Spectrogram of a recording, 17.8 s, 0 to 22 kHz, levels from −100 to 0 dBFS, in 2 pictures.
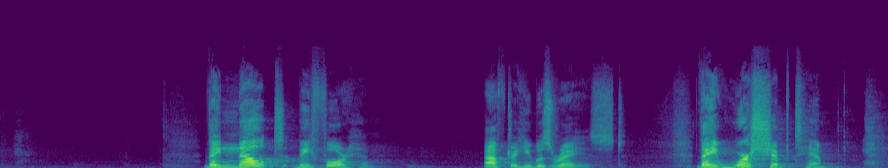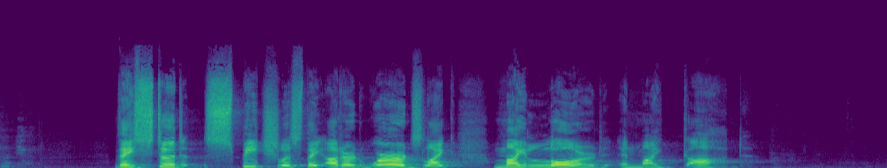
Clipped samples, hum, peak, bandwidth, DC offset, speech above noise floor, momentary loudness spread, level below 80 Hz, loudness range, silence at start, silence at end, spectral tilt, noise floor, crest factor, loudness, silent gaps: under 0.1%; none; -6 dBFS; 13.5 kHz; under 0.1%; 59 dB; 18 LU; -74 dBFS; 9 LU; 2.05 s; 1.7 s; -3.5 dB/octave; -84 dBFS; 22 dB; -25 LUFS; none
